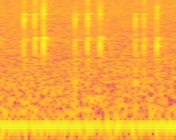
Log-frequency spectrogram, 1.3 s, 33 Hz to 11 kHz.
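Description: Quick, light clinks and ticks come from a ceramic Starbucks coffee mug decorated with coffee beans on the outside. The bright, high ringing taps arrive in three small clusters, with a tone around 2.3 kHz, over a steady low hum.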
